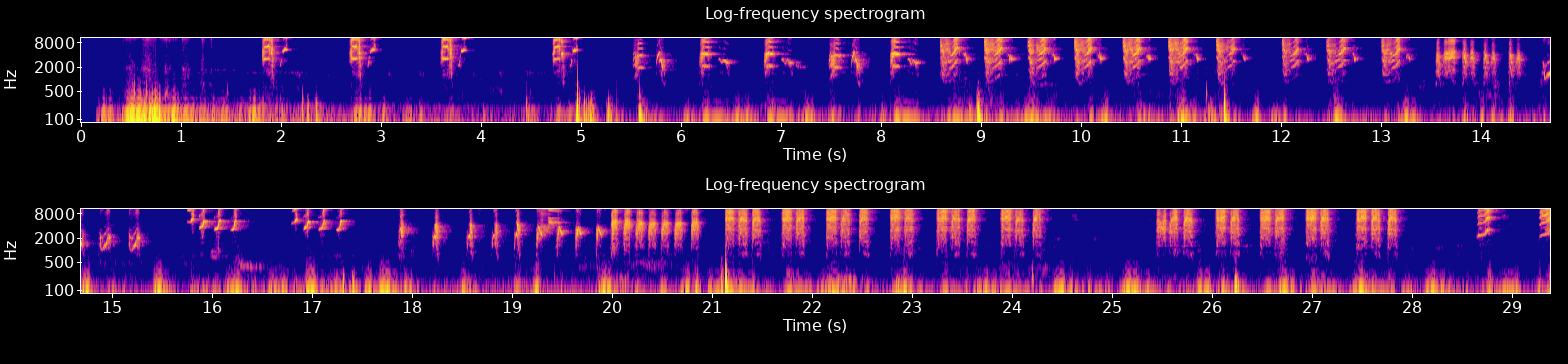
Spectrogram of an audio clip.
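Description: Long-tailed shrike singing energetically in fast, chattering runs of short, sharp high notes, broken by brief pauses. There is a low thump right at the start.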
